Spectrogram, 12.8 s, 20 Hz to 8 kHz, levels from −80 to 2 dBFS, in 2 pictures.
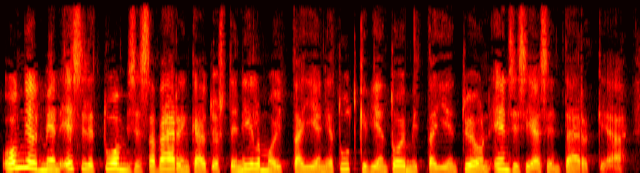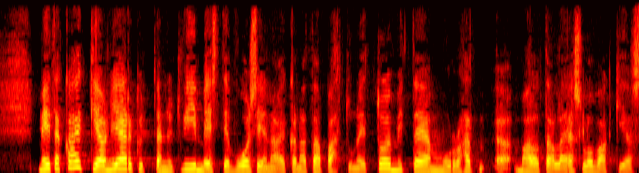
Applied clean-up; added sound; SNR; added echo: none; none; none; none.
